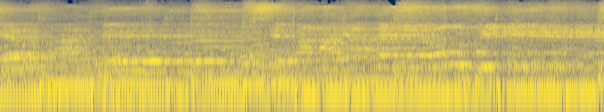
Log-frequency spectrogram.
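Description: A woman singing into a handheld microphone over instrumental accompaniment with a strong, steady bass.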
